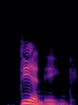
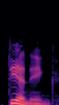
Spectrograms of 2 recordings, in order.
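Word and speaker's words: 电影: look movies translates to DNA which is pronounced with a falling tone on a and a falling rising tone on I like DNA good in Mandarin do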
